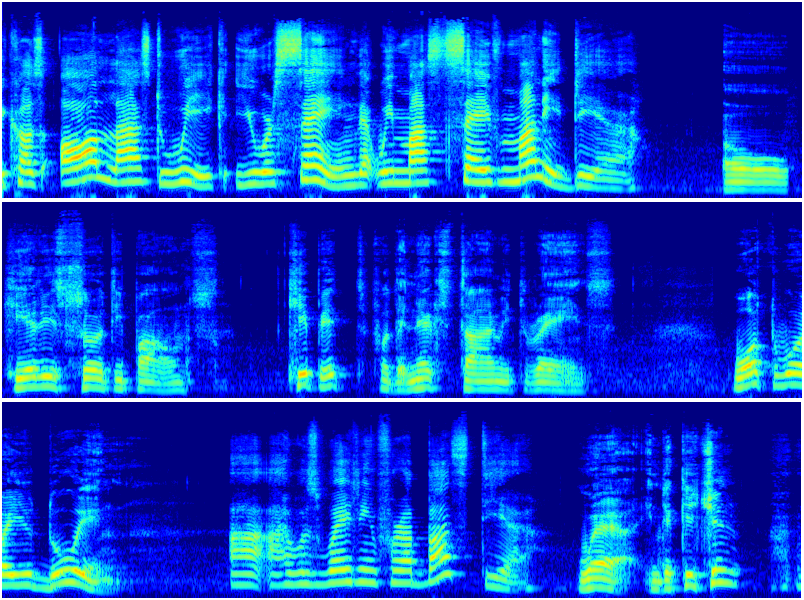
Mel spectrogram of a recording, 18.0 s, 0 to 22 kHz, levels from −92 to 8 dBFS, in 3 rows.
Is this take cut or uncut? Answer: cut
